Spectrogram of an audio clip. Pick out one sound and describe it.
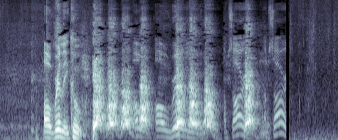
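A dog howls and whines loudly close by.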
